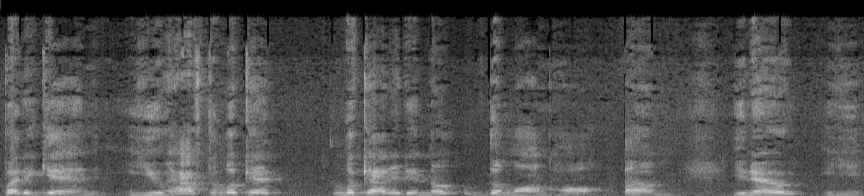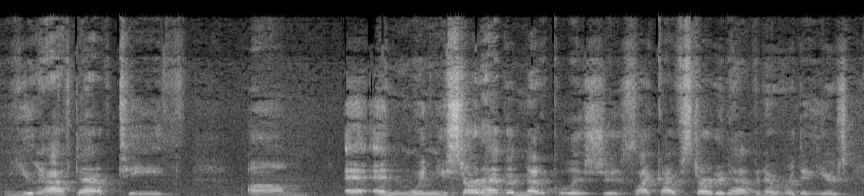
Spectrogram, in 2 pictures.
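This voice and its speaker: Delivered at a moderate pace with fairly even intonation, the speech has noticeable background noise behind it. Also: woman, fairly high pitch for a woman. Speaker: patient sharing dental experience. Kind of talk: personal video diary. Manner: halting, many fillers.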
